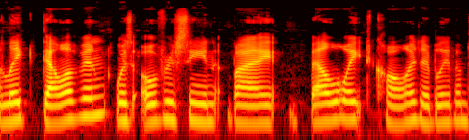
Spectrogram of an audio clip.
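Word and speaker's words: Beloit: site at the lake delavan was overseen by bellwhite college i believe i'm saying it right b-e-l-o-i-t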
